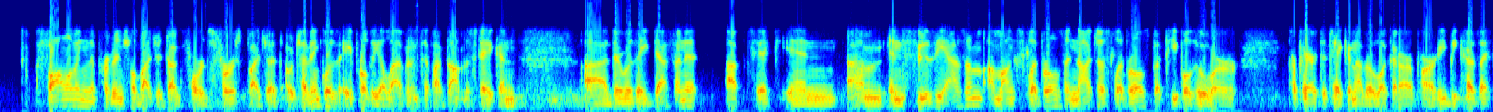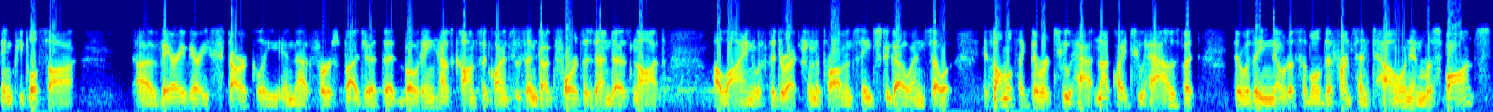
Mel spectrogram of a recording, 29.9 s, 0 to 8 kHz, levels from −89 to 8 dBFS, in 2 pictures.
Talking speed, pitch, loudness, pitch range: 200 wpm, 80 Hz, -23 LUFS, 70-95 Hz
